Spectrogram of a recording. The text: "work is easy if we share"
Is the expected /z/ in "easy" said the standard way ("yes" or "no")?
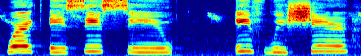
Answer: no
